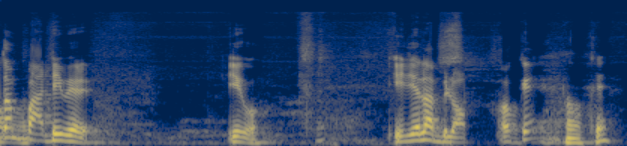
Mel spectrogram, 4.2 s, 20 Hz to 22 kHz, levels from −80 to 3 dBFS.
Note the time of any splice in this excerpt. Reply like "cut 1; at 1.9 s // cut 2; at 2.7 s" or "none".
cut 1; at 3.1 s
